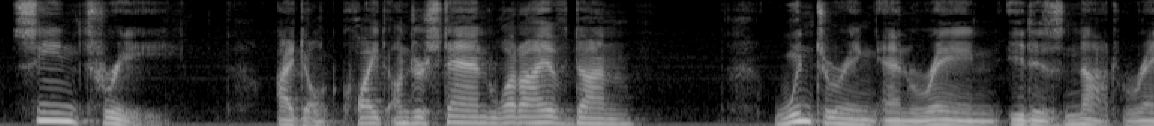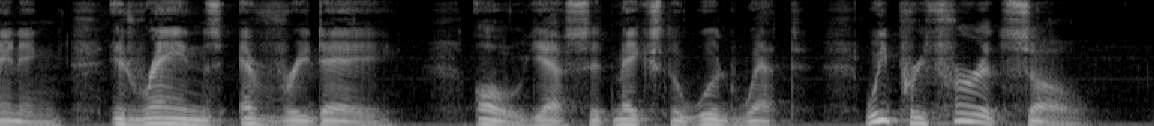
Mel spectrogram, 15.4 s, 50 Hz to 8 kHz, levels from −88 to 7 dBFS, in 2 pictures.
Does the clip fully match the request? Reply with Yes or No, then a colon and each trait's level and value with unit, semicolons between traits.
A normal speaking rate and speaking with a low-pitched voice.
No: slow, 125 wpm; low, 105 Hz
